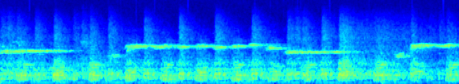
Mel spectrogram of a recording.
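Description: Military wind band playing: a sustained high melody line that steps down and back up, over held lower notes and a regular beat of percussion strokes.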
